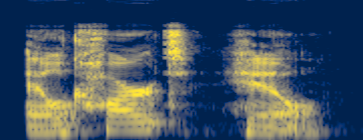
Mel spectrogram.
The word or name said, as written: Elkhart Hill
